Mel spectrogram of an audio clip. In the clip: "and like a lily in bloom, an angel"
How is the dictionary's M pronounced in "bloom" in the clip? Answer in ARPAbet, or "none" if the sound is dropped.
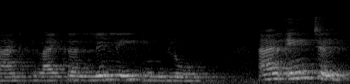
none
